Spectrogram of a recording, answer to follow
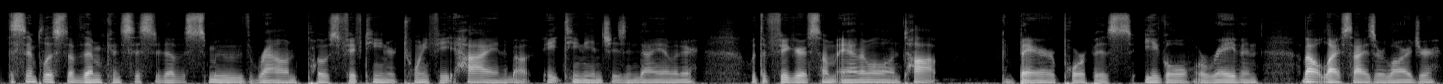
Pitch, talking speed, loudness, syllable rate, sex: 100 Hz, 160 wpm, -23 LUFS, 4.8 syllables/s, male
